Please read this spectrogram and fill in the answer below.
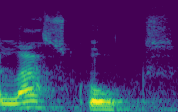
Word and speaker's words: Lascaux: A pronúncia parece que é Lascaux, mas aqui para o Ceará fica meio negócio de Lascaux. Lascaux, né?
